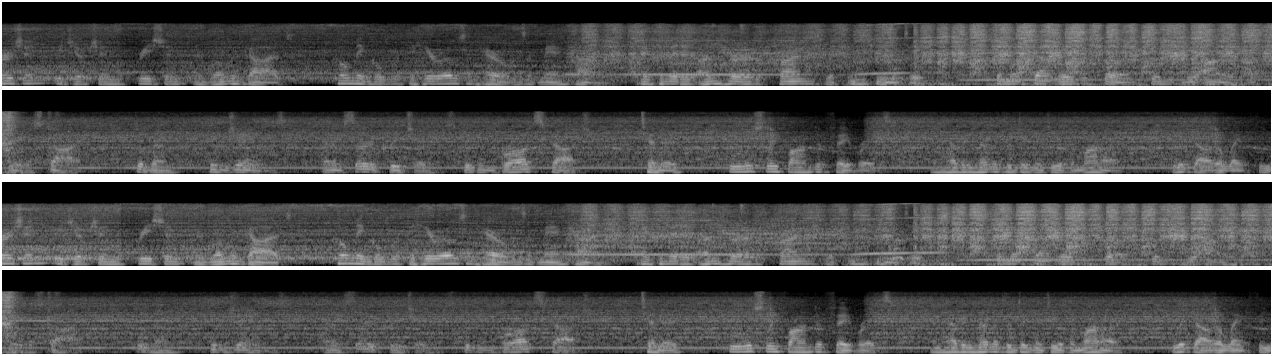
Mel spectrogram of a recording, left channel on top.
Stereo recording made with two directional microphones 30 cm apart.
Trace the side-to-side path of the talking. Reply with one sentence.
In this clip you hear the talking go left and come back.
